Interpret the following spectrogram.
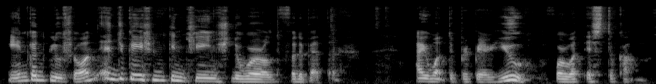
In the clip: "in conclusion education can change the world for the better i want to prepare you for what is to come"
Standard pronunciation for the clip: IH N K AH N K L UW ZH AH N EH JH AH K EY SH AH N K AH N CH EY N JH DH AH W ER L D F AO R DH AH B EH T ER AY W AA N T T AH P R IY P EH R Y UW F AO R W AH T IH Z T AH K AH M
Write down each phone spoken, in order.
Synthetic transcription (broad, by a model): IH N K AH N K L UW SH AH N EH JH AH K EY SH AH N K AH N CH EY N JH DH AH W ER L D F AO R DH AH B EH T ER AY W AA N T T AH P R IY P EH R Y UW F AO R W AH T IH S T AH K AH M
